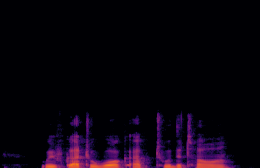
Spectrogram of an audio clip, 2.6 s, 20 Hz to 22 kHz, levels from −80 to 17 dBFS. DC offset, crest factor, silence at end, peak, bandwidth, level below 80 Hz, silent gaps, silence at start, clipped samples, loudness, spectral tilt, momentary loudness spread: under 0.1%; 20 dB; 0.3 s; -6 dBFS; 7.4 kHz; -64 dBFS; none; 0.45 s; under 0.1%; -24 LUFS; -7 dB/octave; 9 LU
